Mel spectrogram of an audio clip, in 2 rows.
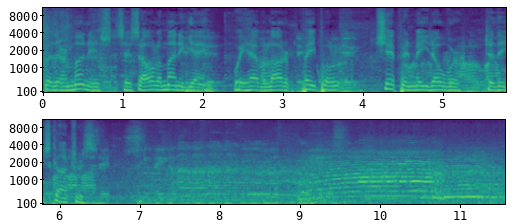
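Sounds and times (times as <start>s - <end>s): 
speech: 0.0s - 8.0s
busy barn-like background of more animals: 0.0s - 11.5s
cattle mooing in auction holding pens: 3.7s - 11.5s.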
